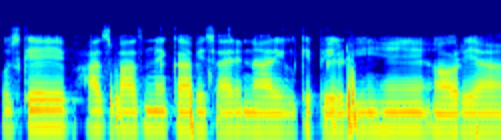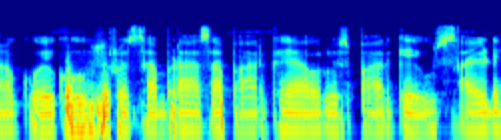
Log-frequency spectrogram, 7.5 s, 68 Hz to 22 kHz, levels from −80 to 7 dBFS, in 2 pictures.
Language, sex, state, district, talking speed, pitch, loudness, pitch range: Hindi, male, Delhi, New Delhi, 205 wpm, 105 Hz, -24 LUFS, 105-110 Hz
